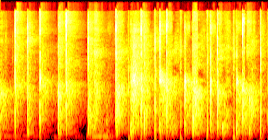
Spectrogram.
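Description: Several people clapping in a room, sharp irregular hand claps of moderate loudness, uneven and scattered rather than a full ovation, with no talk over them.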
